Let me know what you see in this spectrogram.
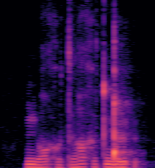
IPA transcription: ɲ o̤ ʁ x o̤ t ə̤ ʁ x ə̤ t ŋ͡ǃ ʉ ʔ

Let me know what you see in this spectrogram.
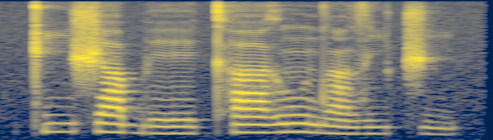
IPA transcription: kʼ i˦ ʃ a˦ b eː˨ kʰ a˦ ɣ ũ˦ d ã˨ z i˨ t͡ʃ i˨

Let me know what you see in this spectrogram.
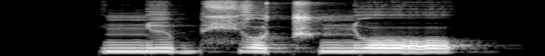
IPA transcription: ɲ i b ç o t͡ʃ ɲ o

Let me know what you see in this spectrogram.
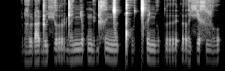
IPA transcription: ɽ a̤˨˩ l ɽ a˥˨ ɖ o˦˥ ç o˨˥ r ɖ a̤˧˥˧ ɲ ɛ˧˥˧ p ŋ ɛ̤˨˥ ɖ x ɘ˥˨ ŋ͡ǀ ʏ˦˥ ǃʰ o̤˧˥˧ ǀʰ ɘ˥˨ ɲ o̤˧˥˧ p r ɘ˦˥ ʔ r a̤˨˥ ç ɛ˧˥˧ x ɮ o̤˦˥

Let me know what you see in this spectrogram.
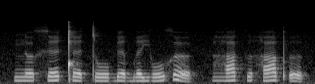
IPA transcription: n œ x ɛ ǃ ɛ t o ɠ ɛ b ɛ j o x œ | ɦ a k ə h a pʼ ə

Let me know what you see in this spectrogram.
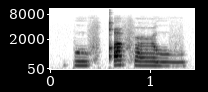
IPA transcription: p u f qʼ ɪ f ʕ u v

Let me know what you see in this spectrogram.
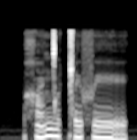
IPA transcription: χ ɛ̃ ŋ͡ǀ ɯ ǁ e f e

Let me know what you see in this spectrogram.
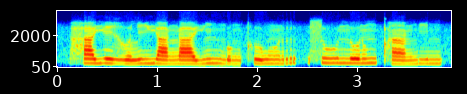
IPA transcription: h a˦ j e˦˨ ɣ ʊ˨ l i˦ j a˨ ŋ aː˨ j ĩ˦ ŋ o˨ ŋ kʰ ʊ˦ w ũ˦ r | s uː˦ n o˦ ɾ ũ˦ ŋ pʰ ã˨ ŋ i˦ n

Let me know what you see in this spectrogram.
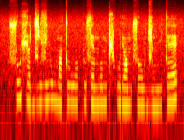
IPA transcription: s u xʲ ɒ d͡ʑ i z i w m ɒ t u w o k ʉ s ɛ m o m ʈ͡ʂʰ u ɾʲ ɒ m s o w d͡ʑ o m i t ɛ

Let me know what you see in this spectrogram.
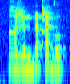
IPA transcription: ʁ ə ɮ ø m b i qʼ e ɡ o

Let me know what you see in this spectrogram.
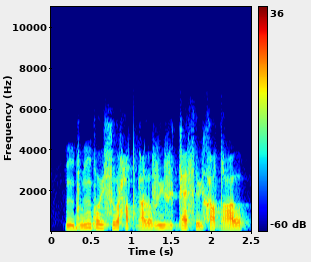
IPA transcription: ŋ ɡ u ŋ ɡ o y̯ s u ħ e tˤ ɡ æ l o v y v y ɡ æ s ɾ y x u dˤ o

